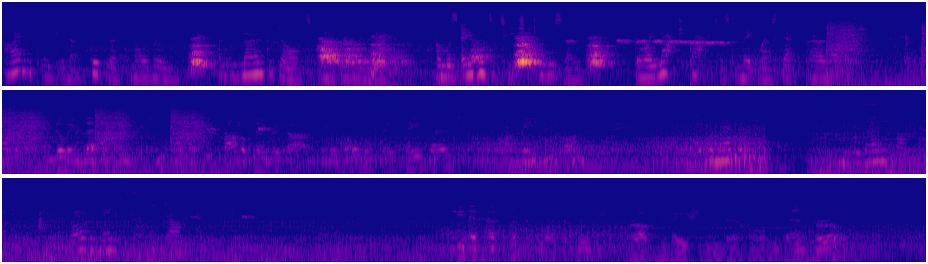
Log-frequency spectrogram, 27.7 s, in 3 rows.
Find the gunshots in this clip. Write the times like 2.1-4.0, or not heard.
8.1-11.7.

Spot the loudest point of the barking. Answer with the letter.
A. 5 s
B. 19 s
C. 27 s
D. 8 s
A.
